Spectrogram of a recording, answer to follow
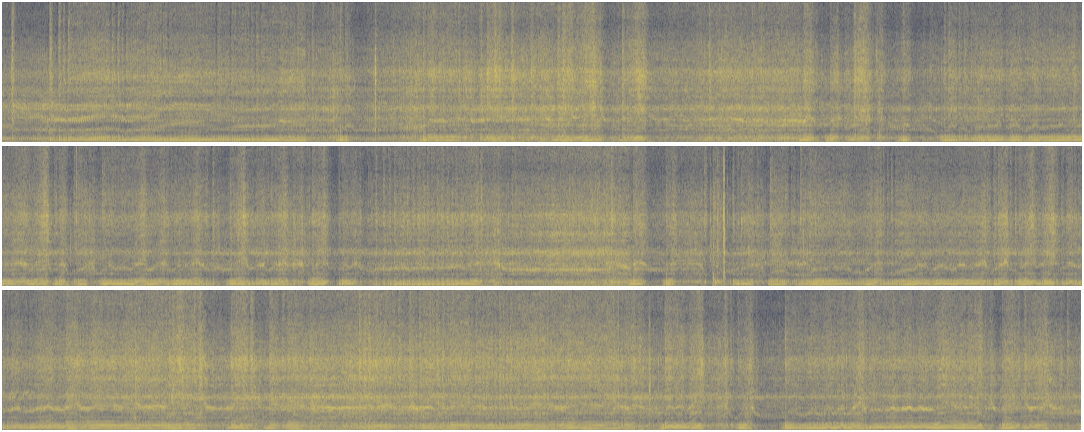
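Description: Dirt bike engine recorded close up from on board, its pitch rising and falling continually as the rider opens and closes the throttle along the trail.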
